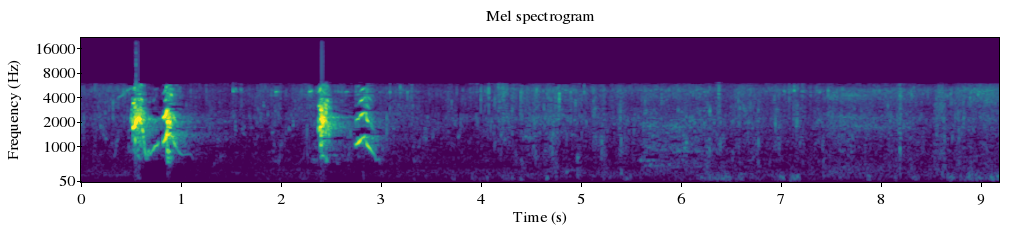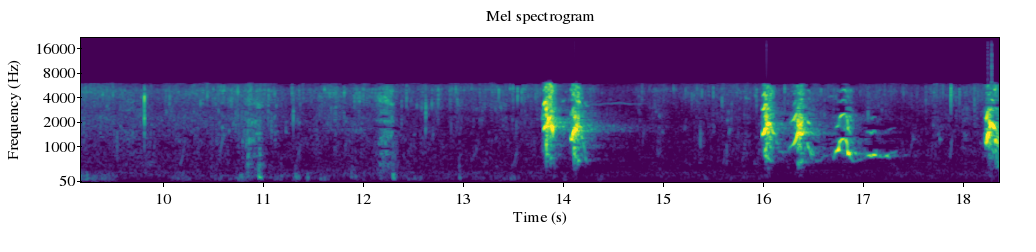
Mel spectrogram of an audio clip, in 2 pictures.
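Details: Lucy the dog, out in a water fountain and known for a funny bark, lets out short paired barks and high yips in bursts every few seconds, with splashing, trickling water filling the gaps.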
